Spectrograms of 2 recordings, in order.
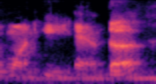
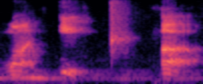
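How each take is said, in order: First: Said in the usual way. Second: Slow "one E", silent beat, then "uh"; third partial left out. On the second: Shown as a demonstration. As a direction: leave a gap between "E" and "uh". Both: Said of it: "take out the third partial".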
